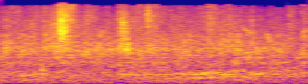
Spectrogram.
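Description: Pigeons cooing, a low wavering sound, over steady street noise, with a couple of light clicks in the first second.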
